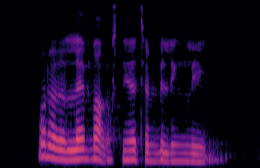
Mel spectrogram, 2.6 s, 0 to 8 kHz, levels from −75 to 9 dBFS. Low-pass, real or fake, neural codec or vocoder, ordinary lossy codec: 7.2 kHz; fake; vocoder, 22.05 kHz, 80 mel bands, HiFi-GAN; none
